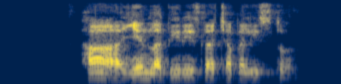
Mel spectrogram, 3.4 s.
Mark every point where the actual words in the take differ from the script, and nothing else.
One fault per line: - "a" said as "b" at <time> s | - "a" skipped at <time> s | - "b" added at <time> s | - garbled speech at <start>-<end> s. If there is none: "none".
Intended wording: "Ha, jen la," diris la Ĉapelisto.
none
